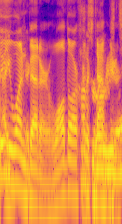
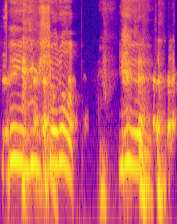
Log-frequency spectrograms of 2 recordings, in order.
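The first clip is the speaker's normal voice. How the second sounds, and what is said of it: Grumpy old Muppet heckler voice. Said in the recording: “good Waldorf impersonation”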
